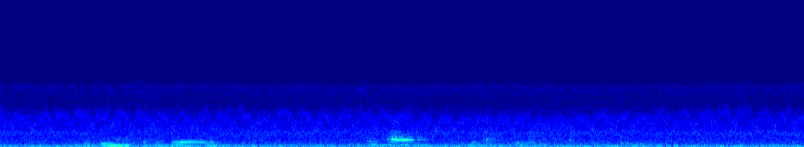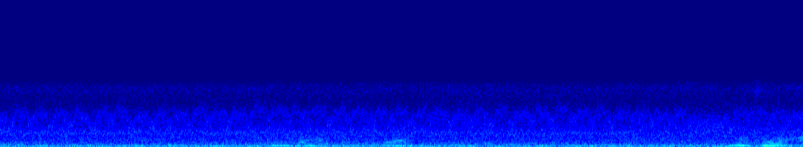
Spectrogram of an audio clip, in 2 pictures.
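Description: A woman speaks calmly and softly, with pauses.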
